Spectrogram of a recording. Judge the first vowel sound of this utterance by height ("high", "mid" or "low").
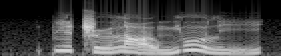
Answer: high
